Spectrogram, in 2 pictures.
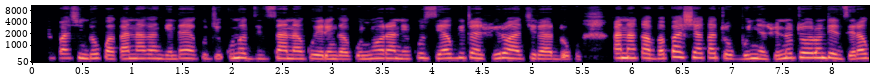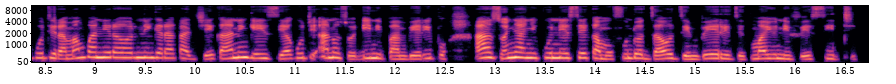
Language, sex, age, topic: Ndau, female, 18-24, education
